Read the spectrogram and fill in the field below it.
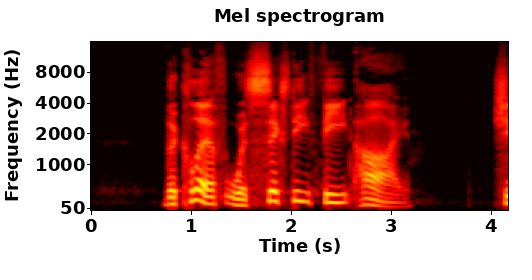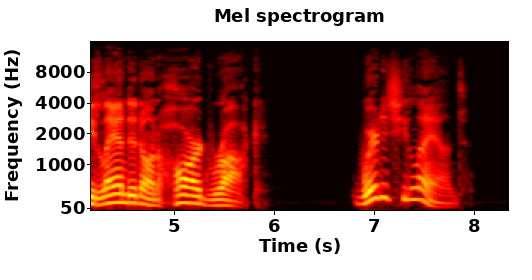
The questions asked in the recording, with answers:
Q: Where did she land?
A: She landed on a hard rock.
